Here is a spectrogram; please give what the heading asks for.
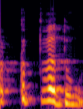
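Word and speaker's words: क्तवतु: तो इसका जो सही उच्चारण है वो होता है प्रत्यय कत्वतु प्रत्यय। तो इस तरीके से ये इसका शुद्ध उच्चारण है।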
